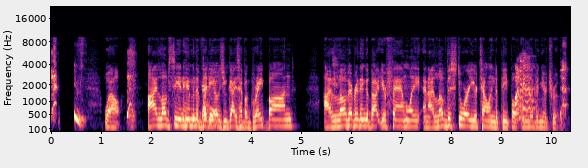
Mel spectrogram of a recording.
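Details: Adult male speaker; Ordinary speech.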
